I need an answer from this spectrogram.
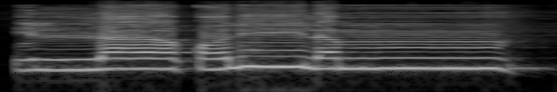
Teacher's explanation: دو زبر رکنے کی حالت میں الف مدہ بن جائے گا، إِلَّا قَلِيلًا۔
